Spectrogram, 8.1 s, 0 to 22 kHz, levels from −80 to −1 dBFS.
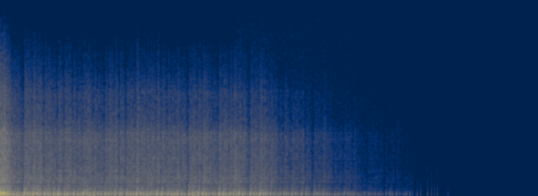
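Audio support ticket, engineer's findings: Truncation distortion on the fade-out, 3.55 s to end. Fade stage keeping only 8 bits, no dither, so the tail steps into coarse square levels. Music goes gritty as it nears the bottom step. Fade starts around 3.5 s.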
